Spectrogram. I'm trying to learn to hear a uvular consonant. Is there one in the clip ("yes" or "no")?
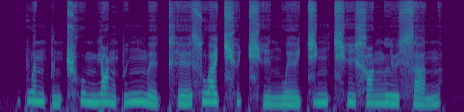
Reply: no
